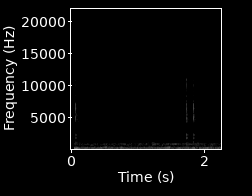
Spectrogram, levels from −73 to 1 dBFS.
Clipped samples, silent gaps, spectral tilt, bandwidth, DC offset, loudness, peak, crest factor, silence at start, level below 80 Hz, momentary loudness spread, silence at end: under 0.1%; none; -5.5 dB/octave; 11.5 kHz; under 0.1%; -56 LUFS; -32 dBFS; 22 dB; 0.05 s; -66 dBFS; 5 LU; 0 s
